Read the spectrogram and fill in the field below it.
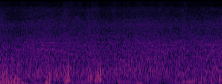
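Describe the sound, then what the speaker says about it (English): Wind buffets the microphone on Tenerife's north coast, a steady low rumbling roar with a few soft gusting pulses and no voices. "definitely north coast is more windy"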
